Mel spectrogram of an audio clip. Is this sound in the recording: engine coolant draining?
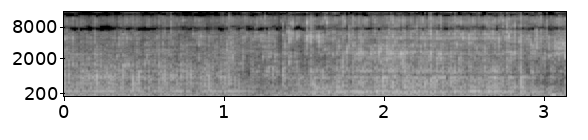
yes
